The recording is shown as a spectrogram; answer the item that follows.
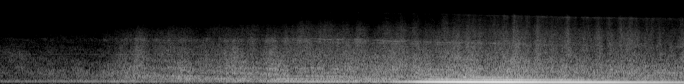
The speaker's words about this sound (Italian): L'Airbus 321 per Londra.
